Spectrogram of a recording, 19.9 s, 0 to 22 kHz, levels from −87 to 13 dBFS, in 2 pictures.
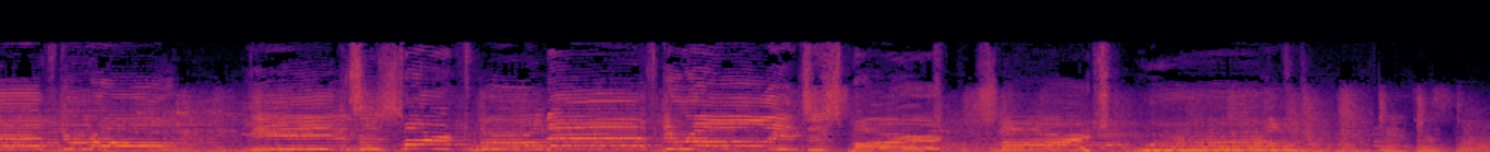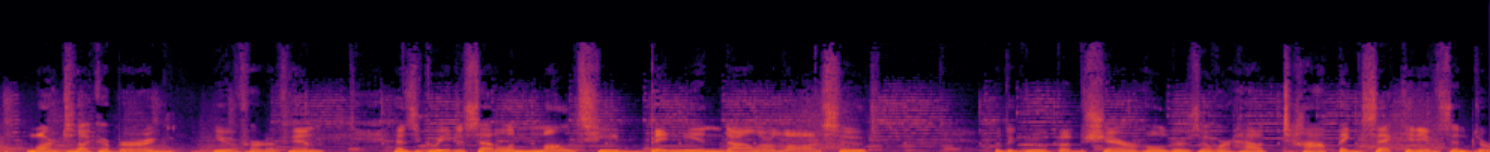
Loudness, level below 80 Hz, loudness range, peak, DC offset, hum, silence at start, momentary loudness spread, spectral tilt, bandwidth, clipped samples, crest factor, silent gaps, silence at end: -25 LUFS; -42 dBFS; 4 LU; -8 dBFS; under 0.1%; none; 0 s; 8 LU; -4 dB/octave; 16 kHz; under 0.1%; 16 dB; none; 0 s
